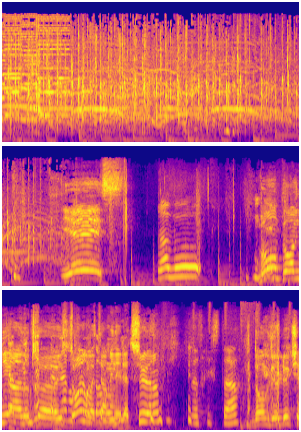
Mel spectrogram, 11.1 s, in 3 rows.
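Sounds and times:
audience applause and cheers: 0.0s - 5.0s
rhythmic bass-heavy musical backing: 0.0s - 9.5s
speech: 4.5s - 11.1s.

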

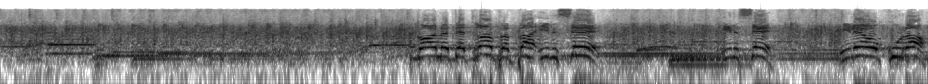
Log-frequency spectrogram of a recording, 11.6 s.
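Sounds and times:
church congregation applauding to acclaim the Lord: 0.0s - 11.5s
speech: 5.2s - 8.1s, 9.0s - 11.5s.

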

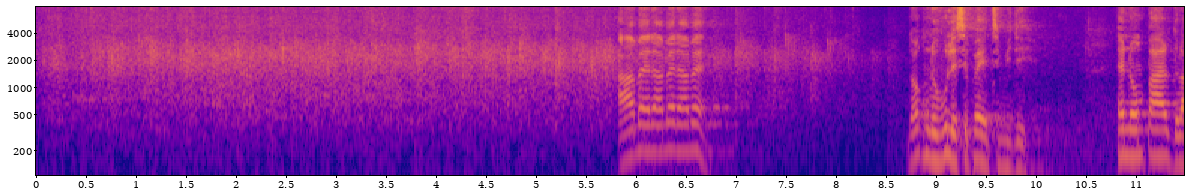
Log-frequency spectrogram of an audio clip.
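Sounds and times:
congregation applauding during a church service: 0.0s - 9.0s
speech: 5.8s - 6.9s, 8.7s - 10.1s, 10.8s - 11.4s.

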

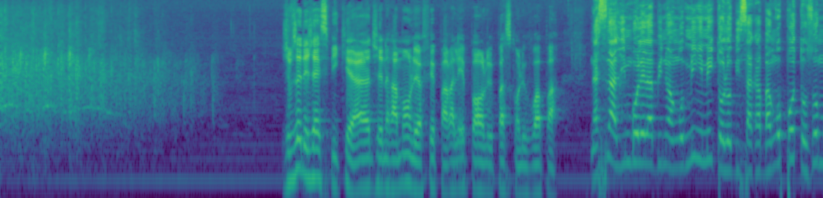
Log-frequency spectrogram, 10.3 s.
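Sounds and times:
audience applause: 0.0s - 2.8s
speech: 3.6s - 10.2s.

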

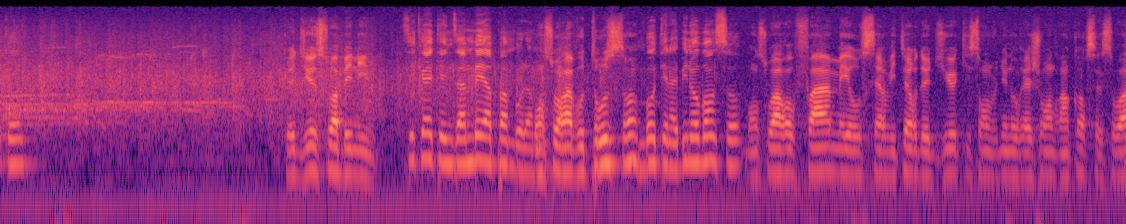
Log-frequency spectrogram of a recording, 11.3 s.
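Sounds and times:
church congregation applauding: 0.0s - 6.0s
speech: 0.1s - 0.4s, 2.8s - 11.2s.

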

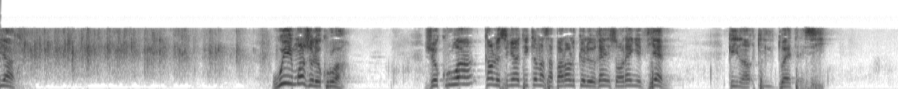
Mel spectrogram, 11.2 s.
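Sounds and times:
speech: 0.0s - 0.4s, 3.4s - 4.4s, 5.3s - 8.4s, 9.1s - 10.4s
church congregation applauding the Lord: 0.0s - 3.8s.

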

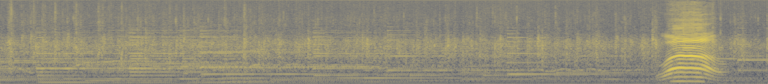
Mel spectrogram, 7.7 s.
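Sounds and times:
crowd cheering and applauding: 0.0s - 7.6s
speech: 6.6s - 7.2s.

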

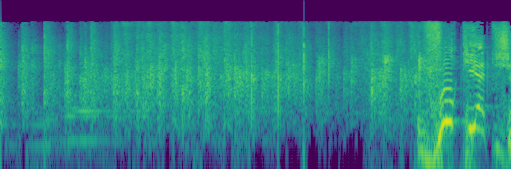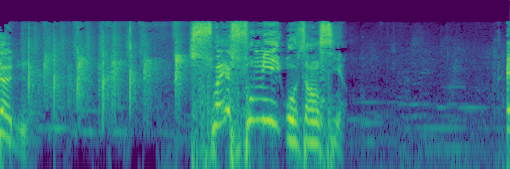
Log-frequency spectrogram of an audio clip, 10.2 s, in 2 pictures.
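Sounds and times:
congregation clapping in a French-language church service: 0.0s - 7.8s
speech: 4.2s - 5.5s, 7.2s - 8.6s.

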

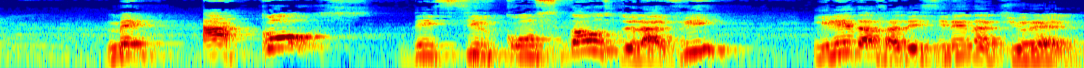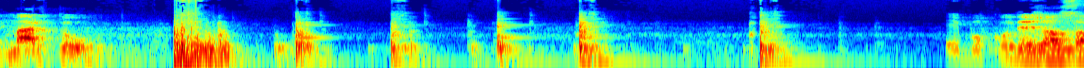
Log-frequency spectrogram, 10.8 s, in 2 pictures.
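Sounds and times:
speech: 0.5s - 6.0s, 10.3s - 10.8s
microphone banged like a hammer: 6.2s - 9.9s.

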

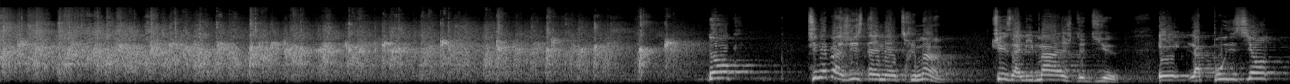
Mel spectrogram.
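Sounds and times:
church congregation applause acclaiming the Lord: 0.0s - 7.1s
speech: 8.2s - 12.8s.

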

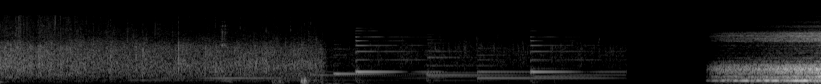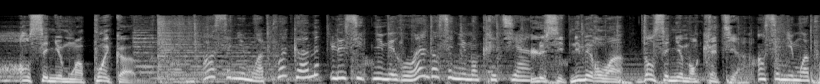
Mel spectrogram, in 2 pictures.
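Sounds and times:
audience applauding: 0.0s - 3.4s
speech: 8.5s - 16.4s.

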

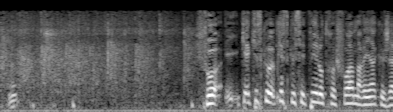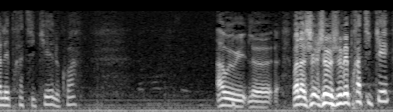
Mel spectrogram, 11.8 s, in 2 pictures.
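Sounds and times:
audience applause: 0.0s - 3.0s
speech: 0.1s - 1.2s, 3.1s - 7.2s, 9.2s - 11.7s.

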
